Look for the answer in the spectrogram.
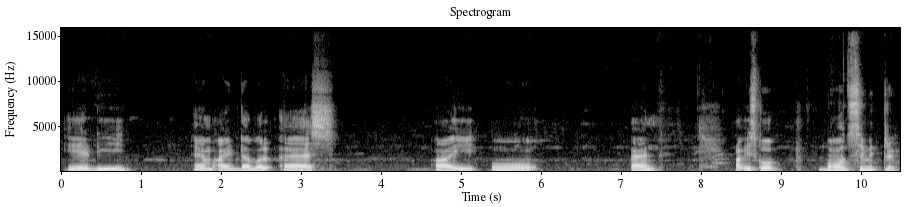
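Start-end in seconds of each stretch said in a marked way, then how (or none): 0.1-7.4 slow, deliberate spelling for students. Shown as a demonstration. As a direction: spell it out letter by letter, slowly. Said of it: "spelling the word out letter by letter".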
